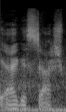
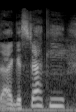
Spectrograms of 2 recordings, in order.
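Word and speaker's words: Agastache: which is an agastaki I always say agustache but I've learned that it's I think it's supposed to be pronounced agastaki there's a yarrow coming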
